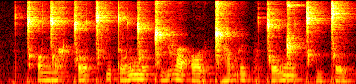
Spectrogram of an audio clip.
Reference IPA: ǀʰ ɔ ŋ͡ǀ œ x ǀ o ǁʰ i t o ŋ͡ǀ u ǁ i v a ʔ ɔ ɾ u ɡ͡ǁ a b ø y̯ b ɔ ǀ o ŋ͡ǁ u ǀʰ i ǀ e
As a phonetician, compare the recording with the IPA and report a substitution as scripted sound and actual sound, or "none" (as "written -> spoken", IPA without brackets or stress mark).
ǁʰ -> ǀʰ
